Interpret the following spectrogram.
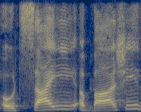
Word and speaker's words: Ochai Agbaji: I will take Ochai Agbaji. That's how we learned is, I guess, the normal way to pronounce his name.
